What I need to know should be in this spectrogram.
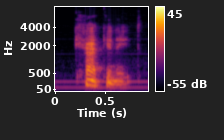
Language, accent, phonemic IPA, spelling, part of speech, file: English, US, /ˈkækɪneɪt/, cachinnate, verb, En-us-cachinnate.ogg
- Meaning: To laugh immoderately, loudly, or too often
